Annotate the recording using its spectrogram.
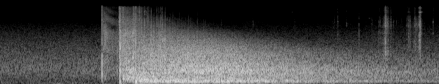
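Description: Two sharp cracks a fraction of a second apart, then a long, loud rumbling blast that slowly fades: a gunshot and explosion as the balloon is shot down.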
